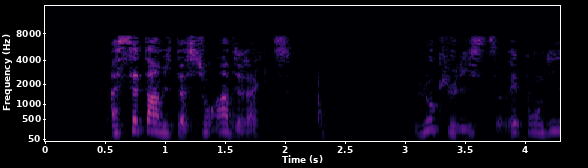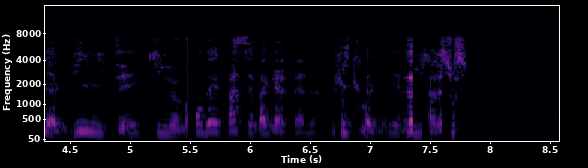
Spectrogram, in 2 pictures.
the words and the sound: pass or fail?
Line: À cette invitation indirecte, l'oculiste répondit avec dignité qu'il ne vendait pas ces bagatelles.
fail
